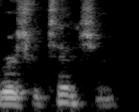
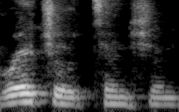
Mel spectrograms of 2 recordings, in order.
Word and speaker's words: Racial Tension: Her name was Racial Tension. They call it Rachel Tension, but it was supposed to be pronounced racial tension.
